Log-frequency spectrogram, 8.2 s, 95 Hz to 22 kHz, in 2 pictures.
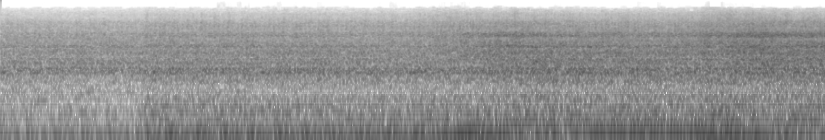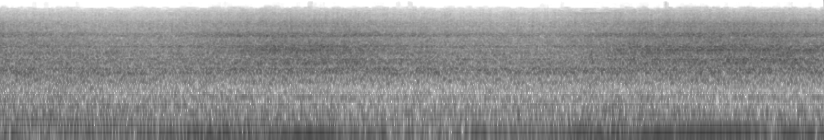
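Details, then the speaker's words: Jeep XJ on its first start after a cylinder head job: low rumble with a loping, uneven beat at idle and while revving; the OBD2 reader showed a cylinder 6 misfire with a cylinder 6 injector open circuit code. "It was at that very moment that I started to realize that it was misfiring. Sure enough, plugged in my OBD2 reader, cylinder 6 was misfiring, and eventually it said that it had a cylinder 6 injector open circuit."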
